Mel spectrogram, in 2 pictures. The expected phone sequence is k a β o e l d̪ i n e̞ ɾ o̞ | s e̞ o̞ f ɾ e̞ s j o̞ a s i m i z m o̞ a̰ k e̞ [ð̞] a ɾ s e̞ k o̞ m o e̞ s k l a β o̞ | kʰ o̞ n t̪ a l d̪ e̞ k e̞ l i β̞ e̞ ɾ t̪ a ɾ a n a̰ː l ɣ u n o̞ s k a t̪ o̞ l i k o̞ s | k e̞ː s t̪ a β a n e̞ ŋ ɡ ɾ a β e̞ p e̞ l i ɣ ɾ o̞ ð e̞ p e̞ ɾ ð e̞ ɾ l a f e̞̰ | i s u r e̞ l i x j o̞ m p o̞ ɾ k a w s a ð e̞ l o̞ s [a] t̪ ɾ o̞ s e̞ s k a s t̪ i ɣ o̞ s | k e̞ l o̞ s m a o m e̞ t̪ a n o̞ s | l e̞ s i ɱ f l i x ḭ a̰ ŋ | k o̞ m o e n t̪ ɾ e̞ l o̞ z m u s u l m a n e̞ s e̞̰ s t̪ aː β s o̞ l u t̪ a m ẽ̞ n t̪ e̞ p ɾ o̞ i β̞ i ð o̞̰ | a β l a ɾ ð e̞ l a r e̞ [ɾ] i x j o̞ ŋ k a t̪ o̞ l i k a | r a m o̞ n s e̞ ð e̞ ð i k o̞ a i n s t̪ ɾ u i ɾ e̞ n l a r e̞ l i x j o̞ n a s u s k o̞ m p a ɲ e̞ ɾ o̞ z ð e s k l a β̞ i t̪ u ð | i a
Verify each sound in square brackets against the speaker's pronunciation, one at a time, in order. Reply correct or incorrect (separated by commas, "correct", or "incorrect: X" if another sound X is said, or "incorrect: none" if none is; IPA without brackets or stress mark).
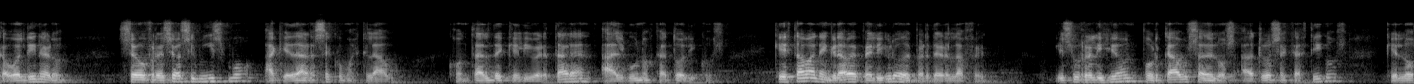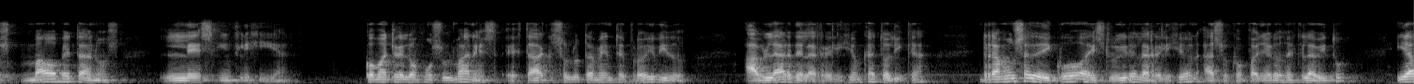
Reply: correct, correct, incorrect: l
